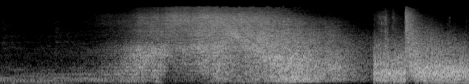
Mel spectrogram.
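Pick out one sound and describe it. A rocket launches with a loud rushing roar.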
